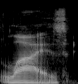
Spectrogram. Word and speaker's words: Lyys: New artist that I found, I believe that you pronounce this Lies, L-Y-Y-S. Another one, Lynx, L-L-Y-N-K-S, Western and Maori.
